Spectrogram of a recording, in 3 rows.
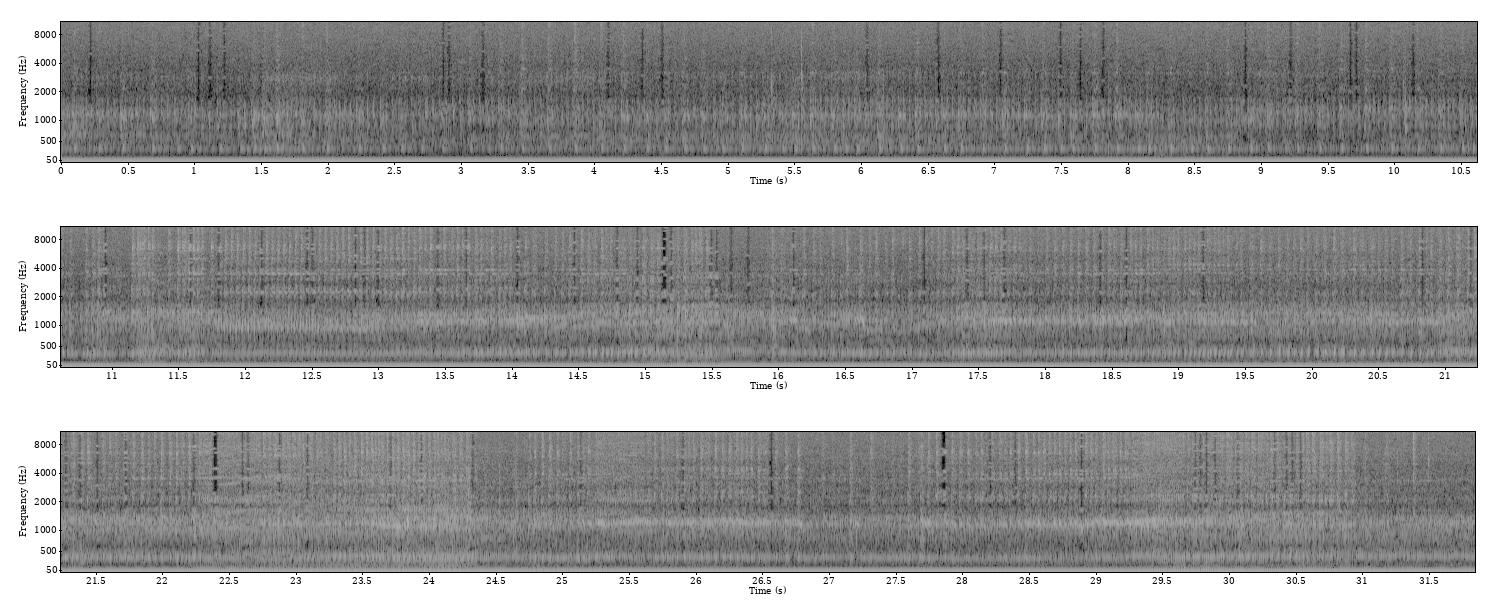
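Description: Yamaha DT125LC's two-stroke single-cylinder engine running steadily at low revs for about the first ten seconds, then rising and falling in pitch as the bike is ridden along a dirt track, throttle opened and closed.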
